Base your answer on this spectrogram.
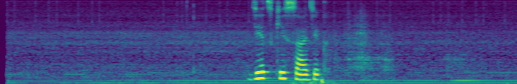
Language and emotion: Russian, neutral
